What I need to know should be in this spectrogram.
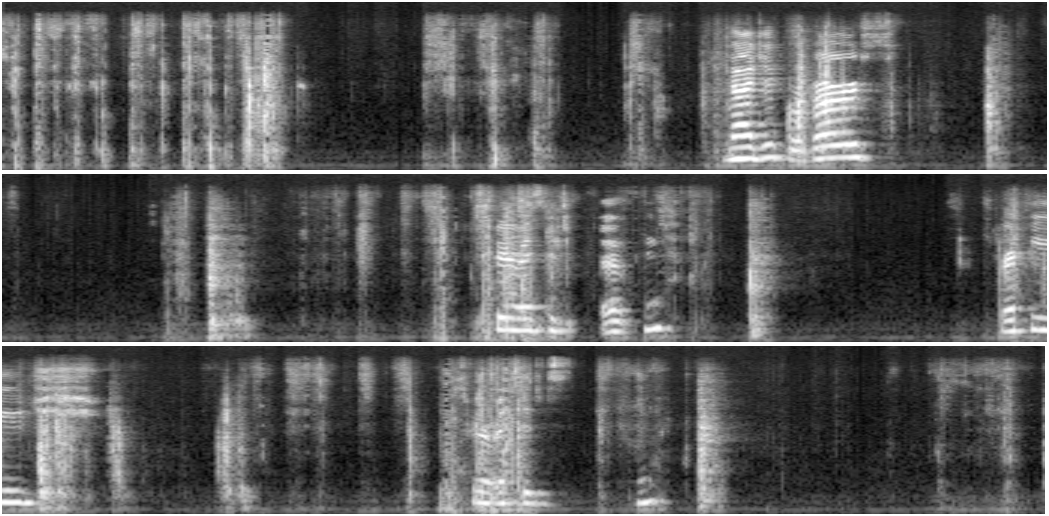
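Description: Playing cards riffle and flap as they are shuffled close by.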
